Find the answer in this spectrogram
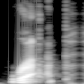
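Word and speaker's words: wrap: these our first where does rap say it rap good wrote wrote rec fed's rec excellent okay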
